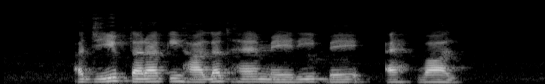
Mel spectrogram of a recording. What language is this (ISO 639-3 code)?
urd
